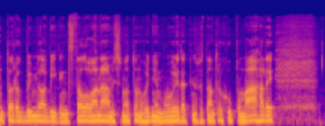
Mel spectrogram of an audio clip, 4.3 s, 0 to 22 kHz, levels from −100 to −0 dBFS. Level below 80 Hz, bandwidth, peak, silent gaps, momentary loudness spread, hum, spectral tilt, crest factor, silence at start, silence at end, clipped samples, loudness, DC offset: -54 dBFS; 13.5 kHz; -8 dBFS; none; 7 LU; none; -7.5 dB/octave; 14 dB; 0 s; 0.15 s; under 0.1%; -22 LUFS; under 0.1%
